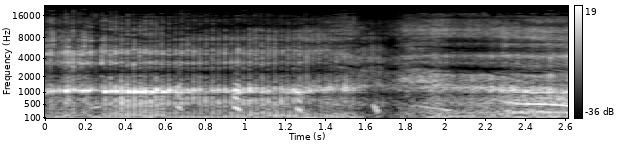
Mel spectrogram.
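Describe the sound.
A person vocally imitating loud snoring: a harsh, rasping, rattling drone with rapid fluttering pulses that swells and dips, with a brief break near the end before it carries on.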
